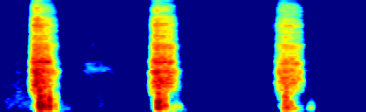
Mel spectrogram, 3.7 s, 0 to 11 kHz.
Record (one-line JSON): {"exhalation_length": "3.7 s", "exhalation_amplitude": 32768, "exhalation_signal_mean_std_ratio": 0.3, "survey_phase": "beta (2021-08-13 to 2022-03-07)", "age": "18-44", "gender": "Male", "wearing_mask": "No", "symptom_runny_or_blocked_nose": true, "smoker_status": "Never smoked", "respiratory_condition_asthma": false, "respiratory_condition_other": false, "recruitment_source": "REACT", "submission_delay": "1 day", "covid_test_result": "Negative", "covid_test_method": "RT-qPCR", "influenza_a_test_result": "Negative", "influenza_b_test_result": "Negative"}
